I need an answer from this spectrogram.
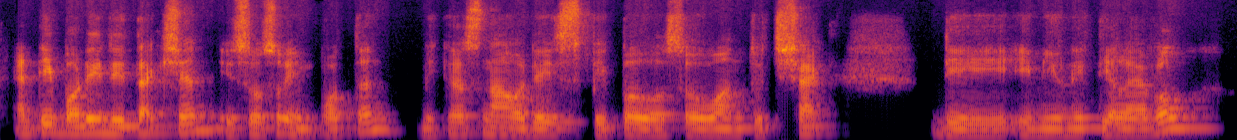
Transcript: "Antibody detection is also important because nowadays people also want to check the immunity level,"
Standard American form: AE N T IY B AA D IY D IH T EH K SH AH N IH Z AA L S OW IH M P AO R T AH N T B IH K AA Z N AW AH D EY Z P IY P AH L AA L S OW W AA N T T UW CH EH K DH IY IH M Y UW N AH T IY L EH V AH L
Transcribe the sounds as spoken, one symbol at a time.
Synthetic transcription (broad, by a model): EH N T IY B AA D IY D IH T EH K SH AH N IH S AA L S OW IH M P AO T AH N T B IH K AA S N AW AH D EY S P IY P AH L AA L S OW W AA N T T UW CH EH K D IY IH M Y UW N AH T IY L EH V AH L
